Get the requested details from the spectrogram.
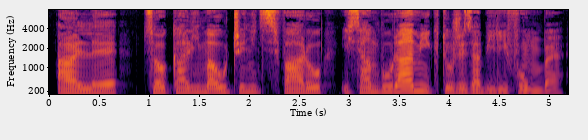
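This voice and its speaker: A man's voice: fairly high pitch, normal speed, no room sound, clean studio sound, pitched above the performer's own voice, natural voice. A man voicing a humble young male king in an audiobook, speaking in broken, submissive phrases. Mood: earnest. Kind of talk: audiobook character voice.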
